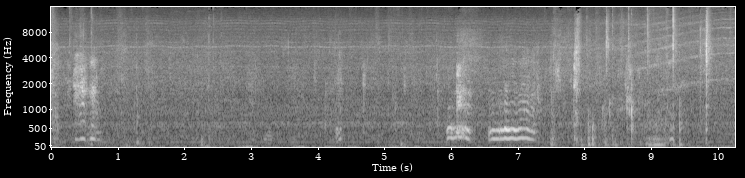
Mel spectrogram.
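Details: Five-month-old puppy Jessie during playtime, giving a pair of low, tonal growl-whines over about a second, then quieter scattered yelps and bumps against a hum and background hiss.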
